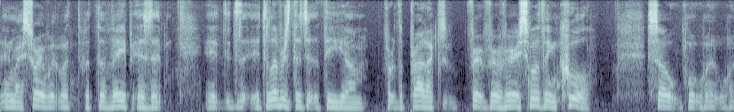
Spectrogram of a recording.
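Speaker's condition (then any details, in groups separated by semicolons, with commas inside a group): Parkinson's disease; Parkinson's disease diagnosed 17 years ago, progressive, affects walking, talking, swallowing and drinking; medication slowed progression to tolerable, trying medical cannabis, high-CBD low-THC pen helped sleep; must think before talking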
